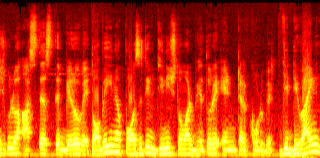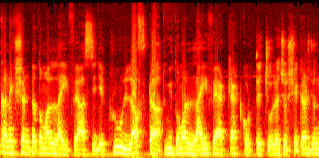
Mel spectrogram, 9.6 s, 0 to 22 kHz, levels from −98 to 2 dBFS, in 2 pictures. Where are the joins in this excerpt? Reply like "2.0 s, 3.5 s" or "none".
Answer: 1.3 s, 4.1 s, 7.2 s

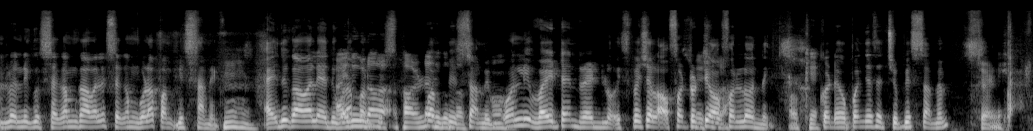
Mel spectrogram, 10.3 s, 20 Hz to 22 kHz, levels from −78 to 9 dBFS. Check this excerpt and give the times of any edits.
none

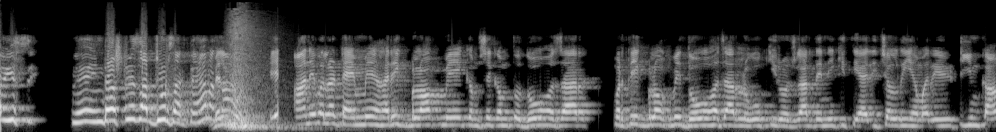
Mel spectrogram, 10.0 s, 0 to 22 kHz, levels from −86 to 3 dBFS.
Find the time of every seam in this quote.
2.8 s

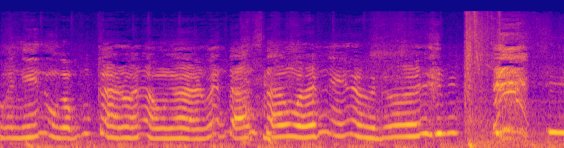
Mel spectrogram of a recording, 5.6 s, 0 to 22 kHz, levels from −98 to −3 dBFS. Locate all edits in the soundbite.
4.7 s

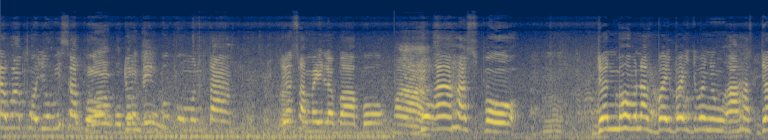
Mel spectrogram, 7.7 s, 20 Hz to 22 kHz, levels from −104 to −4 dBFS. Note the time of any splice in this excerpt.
3.9 s

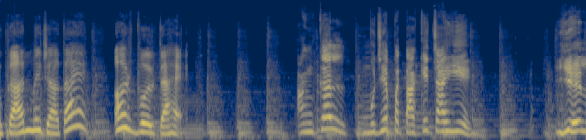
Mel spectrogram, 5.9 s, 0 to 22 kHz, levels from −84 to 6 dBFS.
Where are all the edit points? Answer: none

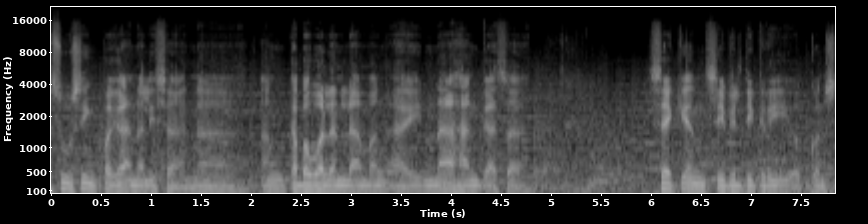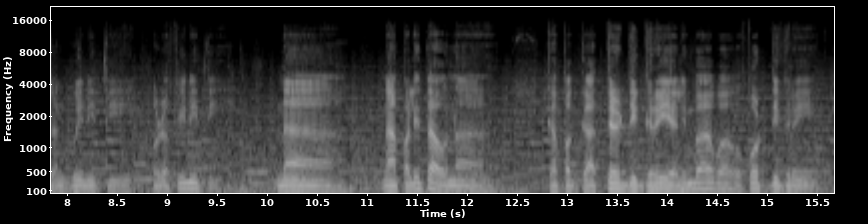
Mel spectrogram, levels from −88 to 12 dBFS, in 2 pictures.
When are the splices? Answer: none

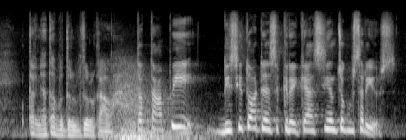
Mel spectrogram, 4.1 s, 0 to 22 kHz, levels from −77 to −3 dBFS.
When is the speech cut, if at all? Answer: 1.2 s

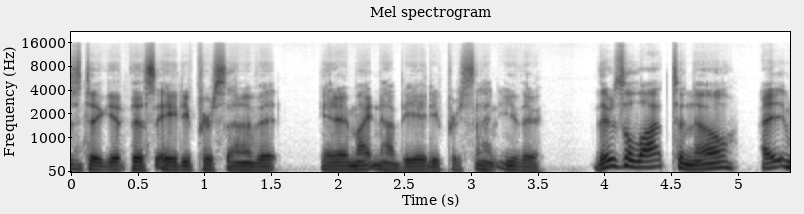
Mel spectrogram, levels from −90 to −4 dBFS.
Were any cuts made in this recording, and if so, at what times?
none

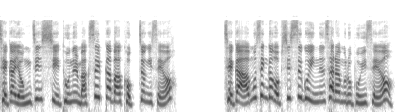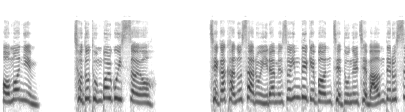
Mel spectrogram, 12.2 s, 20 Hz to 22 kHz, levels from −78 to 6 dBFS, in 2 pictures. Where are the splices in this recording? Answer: 6.0 s

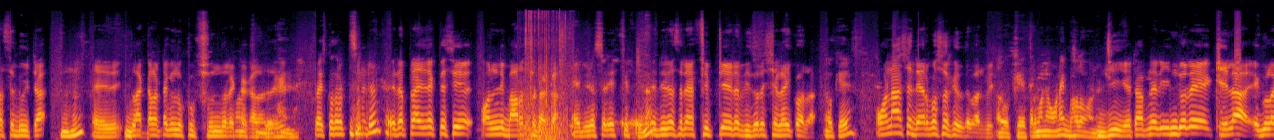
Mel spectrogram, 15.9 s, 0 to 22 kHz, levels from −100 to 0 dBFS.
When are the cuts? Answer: 3.8 s, 6.9 s, 10.8 s

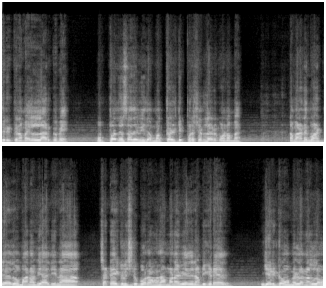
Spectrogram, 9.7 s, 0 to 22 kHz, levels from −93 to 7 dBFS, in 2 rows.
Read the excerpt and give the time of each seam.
none

